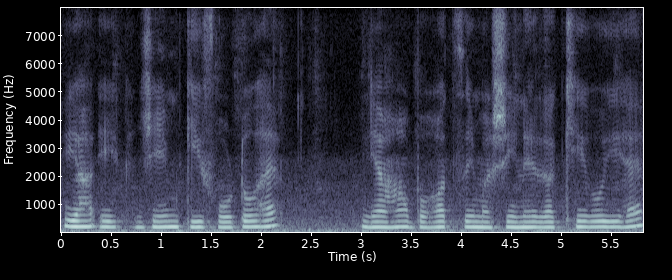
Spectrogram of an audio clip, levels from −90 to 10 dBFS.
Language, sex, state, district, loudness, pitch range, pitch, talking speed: Hindi, female, Uttar Pradesh, Jalaun, -16 LUFS, 190-200 Hz, 195 Hz, 135 wpm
